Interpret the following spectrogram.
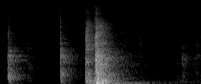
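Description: Basketball being handled and spun on a fingertip: a few light thumps, then one loud, deep thud about a second in that rings briefly in a small room.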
